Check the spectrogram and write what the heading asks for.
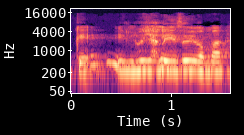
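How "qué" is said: high, startled little "¿Qué?"; the other mother's baffled squeak of disbelief; stunned "what?". Retold or imitated. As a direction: imitate someone caught off guard. Mother stunned by ghost story.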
